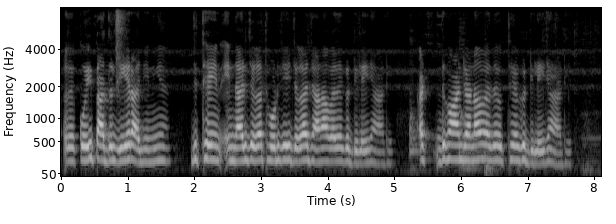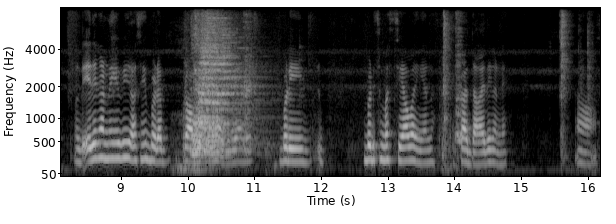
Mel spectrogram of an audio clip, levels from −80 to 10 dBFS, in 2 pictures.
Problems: background sounds at intervals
